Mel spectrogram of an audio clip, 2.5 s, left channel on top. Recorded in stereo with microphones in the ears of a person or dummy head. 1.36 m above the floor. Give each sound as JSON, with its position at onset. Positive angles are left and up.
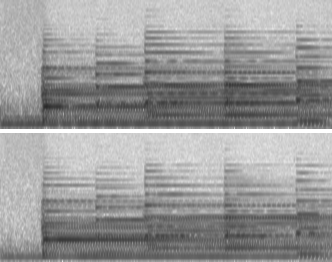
{"t": 0.3, "sound": "a piano", "side_deg": 10, "distance_m": 0.9}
